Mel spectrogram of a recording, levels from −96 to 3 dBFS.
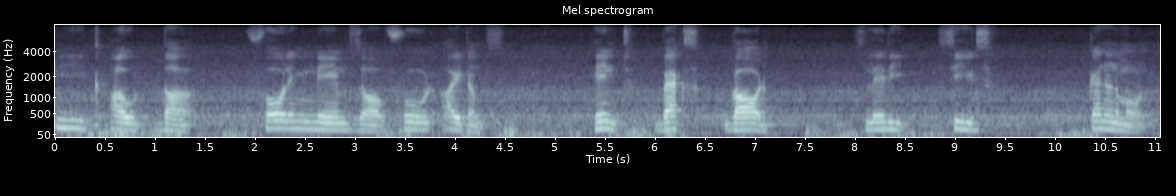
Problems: background sounds at intervals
